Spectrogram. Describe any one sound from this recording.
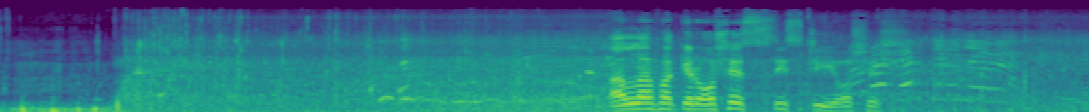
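Water splashes and laps close by in the open air.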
